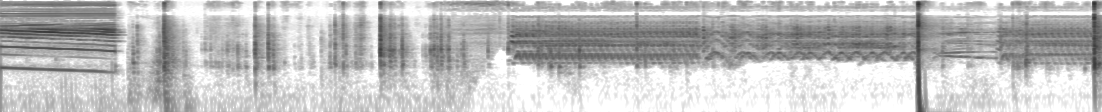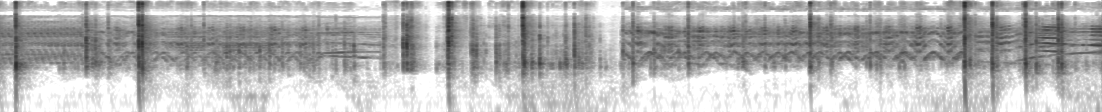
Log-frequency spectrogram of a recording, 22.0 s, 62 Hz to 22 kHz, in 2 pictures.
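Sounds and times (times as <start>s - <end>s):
toy sirens warbling and wailing: 0.0s - 1.2s, 5.1s - 14.9s, 17.2s - 22.0s.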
